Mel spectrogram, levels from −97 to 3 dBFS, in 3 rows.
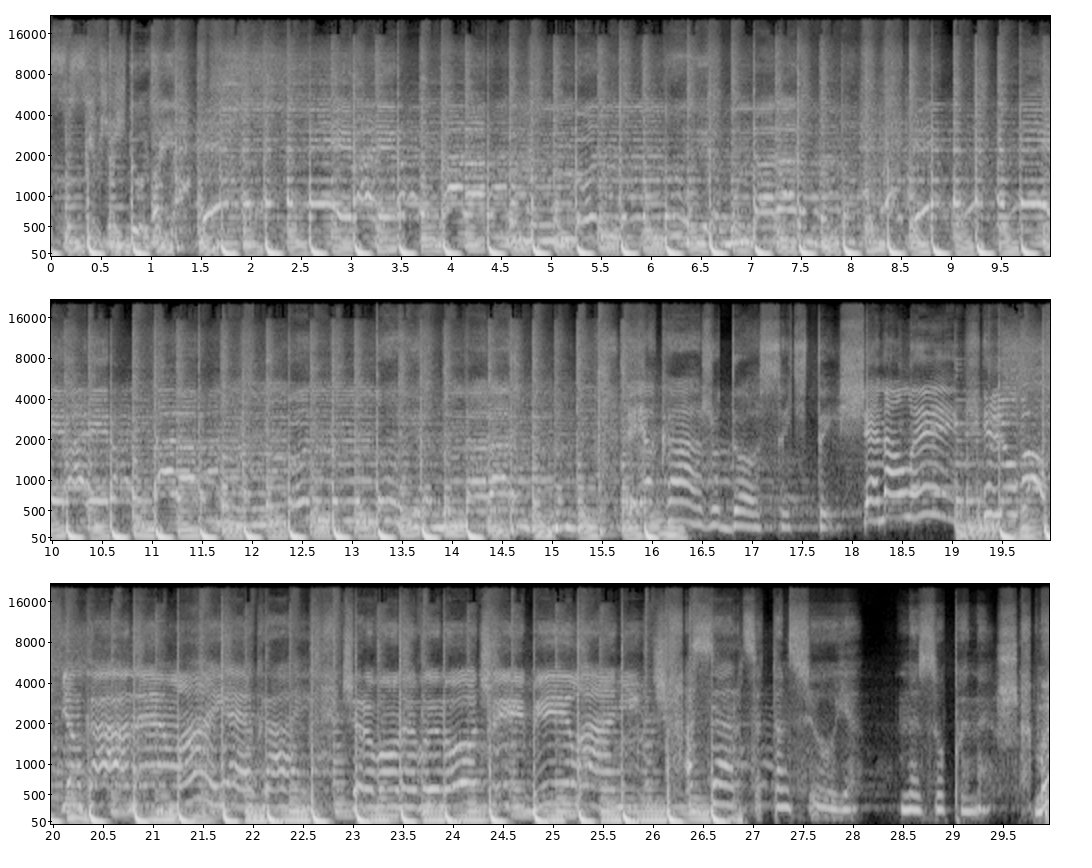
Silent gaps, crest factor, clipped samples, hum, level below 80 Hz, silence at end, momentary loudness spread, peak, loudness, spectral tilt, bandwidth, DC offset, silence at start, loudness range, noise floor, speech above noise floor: none; 14 dB; under 0.1%; none; -22 dBFS; 0 s; 7 LU; -4 dBFS; -17 LUFS; -4.5 dB/octave; over 20 kHz; under 0.1%; 0 s; 4 LU; -40 dBFS; 17 dB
